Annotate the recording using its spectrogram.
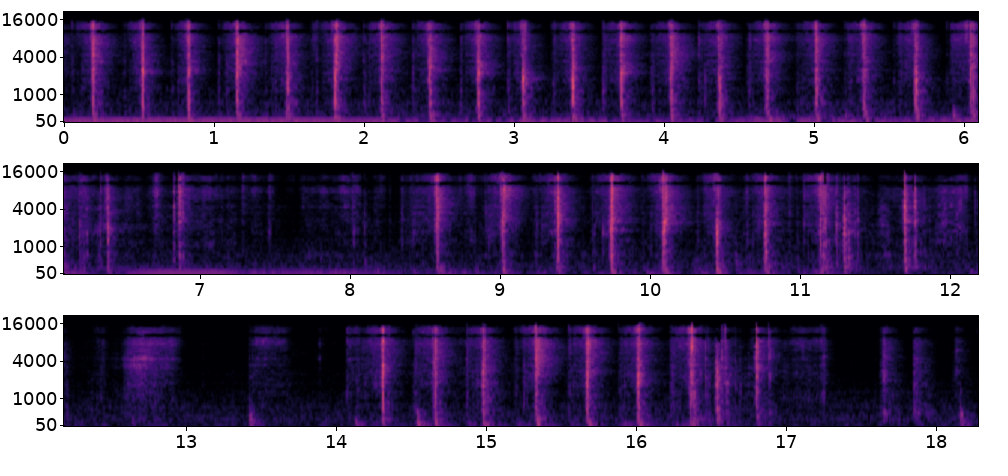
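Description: A deck of Light Seer's Tarot cards being shuffled overhand from hand to hand: quick, regular slaps of cards, about four a second, with a short lull about two-thirds of the way through.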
